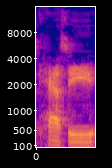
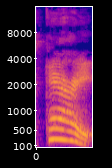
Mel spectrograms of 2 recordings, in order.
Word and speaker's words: Carrie: because of the incident he repeatedly mispronounces her name as Cassie of course Carrie freaks out and light up being like it's Carrie and flips the ashtray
